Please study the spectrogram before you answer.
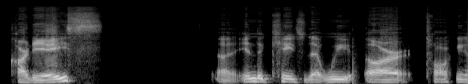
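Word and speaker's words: καρδίαις: in the sinners cuties cardias Cartier's the accent notice is on the second syllable cartierce indicates that we are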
